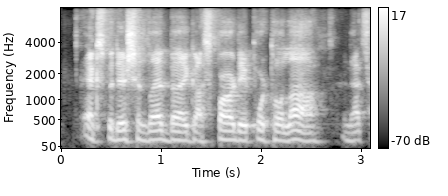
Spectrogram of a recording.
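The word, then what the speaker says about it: Portolá: when the spanish expedition led by gaspar de portola and that's how it's pronounced portola came through the area in 1769 they crossed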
